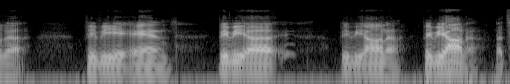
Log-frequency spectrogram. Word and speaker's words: Viviana: Viviana.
